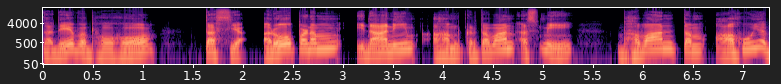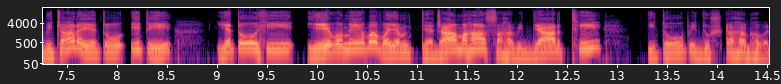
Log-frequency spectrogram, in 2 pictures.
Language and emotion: Sanskrit, neutral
